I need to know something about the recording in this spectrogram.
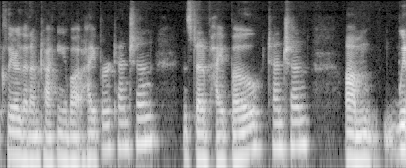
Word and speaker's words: hypertension: discipline um so for hypertension hypertension we kind of have a stress unstressed pattern here hypertension the main stress is on the 10 of tension secondary stress on the first syllable of hyper and you may find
